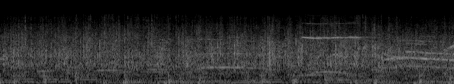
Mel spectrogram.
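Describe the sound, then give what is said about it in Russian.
Sustained concert audience applause welcoming a singer after a song, a dense wash of many hands clapping steadily and loudly for several seconds, with faint crowd murmurs and a whistle rising near the end. “Дорогие друзья, поприветствуйте, пожалуйста, очень громко”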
